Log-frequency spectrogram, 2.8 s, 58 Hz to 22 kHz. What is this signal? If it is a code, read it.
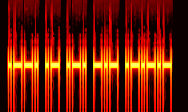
Morse code, heard as a keyed tone, about 30 wpm, 700 Hz. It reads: PARK.
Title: Sentences from Top 1300 Words 30wpm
